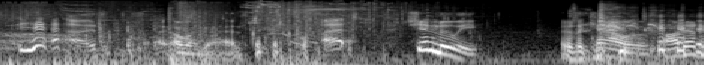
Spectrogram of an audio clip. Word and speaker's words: Shenmue: it's actually Shenmue. The E's Stop. pronounced different. Stop. But is Shinmu the correct pronunciation in English compared to the Japanese actual pronunciation?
